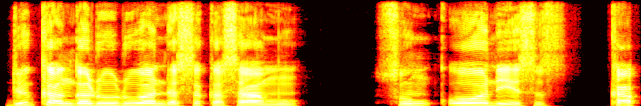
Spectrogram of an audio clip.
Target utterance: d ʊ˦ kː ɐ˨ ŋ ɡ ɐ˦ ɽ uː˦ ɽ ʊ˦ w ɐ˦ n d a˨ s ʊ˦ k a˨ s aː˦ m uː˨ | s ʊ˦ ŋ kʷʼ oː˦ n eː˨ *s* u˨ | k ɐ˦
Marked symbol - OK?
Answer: yes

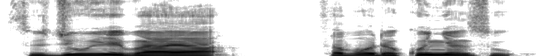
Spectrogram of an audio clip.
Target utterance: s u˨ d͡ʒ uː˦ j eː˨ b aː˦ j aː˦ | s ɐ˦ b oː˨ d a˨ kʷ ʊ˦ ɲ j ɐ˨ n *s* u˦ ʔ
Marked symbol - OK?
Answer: yes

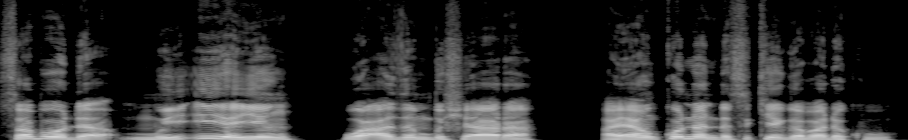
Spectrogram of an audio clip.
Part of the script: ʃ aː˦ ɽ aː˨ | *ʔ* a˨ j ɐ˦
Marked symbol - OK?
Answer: yes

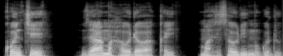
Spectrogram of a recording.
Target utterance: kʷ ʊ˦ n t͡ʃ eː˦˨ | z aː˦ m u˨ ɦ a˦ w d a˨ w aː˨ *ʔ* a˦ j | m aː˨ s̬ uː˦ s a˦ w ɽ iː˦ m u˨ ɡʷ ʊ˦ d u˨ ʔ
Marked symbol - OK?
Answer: no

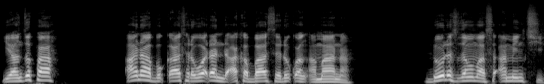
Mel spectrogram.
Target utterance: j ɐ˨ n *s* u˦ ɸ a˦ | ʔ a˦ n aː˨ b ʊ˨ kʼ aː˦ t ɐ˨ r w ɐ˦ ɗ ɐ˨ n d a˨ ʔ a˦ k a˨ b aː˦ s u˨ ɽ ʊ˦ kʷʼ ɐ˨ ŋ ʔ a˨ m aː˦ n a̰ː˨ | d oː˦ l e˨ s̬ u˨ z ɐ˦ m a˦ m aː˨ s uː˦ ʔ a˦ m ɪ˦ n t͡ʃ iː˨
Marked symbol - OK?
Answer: no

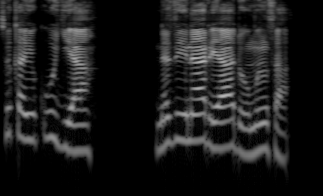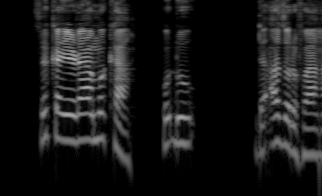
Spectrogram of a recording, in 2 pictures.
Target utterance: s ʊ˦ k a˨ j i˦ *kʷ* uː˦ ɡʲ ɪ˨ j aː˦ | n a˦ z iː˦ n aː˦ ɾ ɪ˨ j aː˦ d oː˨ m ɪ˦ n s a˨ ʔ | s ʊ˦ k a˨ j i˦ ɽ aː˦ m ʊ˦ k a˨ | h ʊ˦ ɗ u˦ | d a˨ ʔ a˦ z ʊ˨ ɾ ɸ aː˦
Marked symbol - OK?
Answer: no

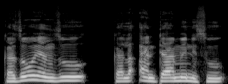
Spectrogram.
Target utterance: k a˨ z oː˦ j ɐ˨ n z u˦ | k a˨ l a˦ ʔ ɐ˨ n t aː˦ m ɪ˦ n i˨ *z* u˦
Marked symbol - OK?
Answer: no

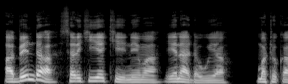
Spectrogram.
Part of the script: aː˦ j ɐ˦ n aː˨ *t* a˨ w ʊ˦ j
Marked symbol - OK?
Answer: no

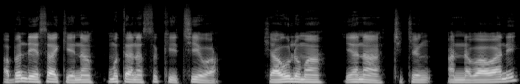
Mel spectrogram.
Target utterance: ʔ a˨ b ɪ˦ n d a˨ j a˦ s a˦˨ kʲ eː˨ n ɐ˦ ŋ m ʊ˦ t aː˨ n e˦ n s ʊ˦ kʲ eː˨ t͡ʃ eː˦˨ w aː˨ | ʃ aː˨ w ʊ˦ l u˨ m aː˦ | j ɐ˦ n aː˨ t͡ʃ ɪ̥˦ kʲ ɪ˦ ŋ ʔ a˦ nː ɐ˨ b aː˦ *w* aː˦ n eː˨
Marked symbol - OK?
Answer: yes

